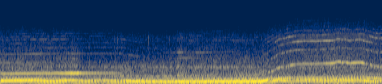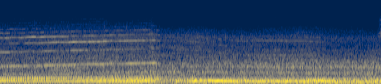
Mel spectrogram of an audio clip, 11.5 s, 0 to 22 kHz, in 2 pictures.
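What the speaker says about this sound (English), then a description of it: "So the supercharger whines a little bit more than your mother-in-law" A supercharged Hellcat-engined RAM 1500 pickup driving, its loud close engine note rising and falling through gear changes with a clear high supercharger whine climbing as it accelerates, no talking.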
